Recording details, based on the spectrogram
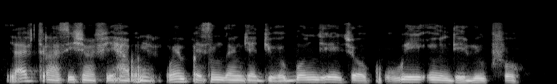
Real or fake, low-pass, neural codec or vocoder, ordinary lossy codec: fake; 7.2 kHz; codec, 16 kHz, 8 kbps, FunCodec, trained on LibriTTS, 25 frames a second; none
